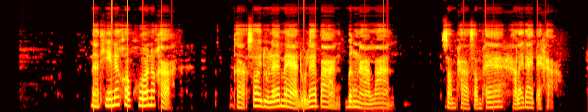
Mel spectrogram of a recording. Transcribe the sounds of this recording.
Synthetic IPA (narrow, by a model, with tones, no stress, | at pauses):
naː˧˩˨t̪ʰiː˧˥˨na˧˥˨jkʰɔː˧˩p̚kʰu˧˥ɐnaː˧˥˨kʰa̰˧˩ | ka˧˩sɔː˧˩jduː˧˨lɛː˧˥˩mɛː˧˩dṵː˧˨lɛː˧˥˨baː˧˩nbɤ˧˨ŋnaː˨˩laː˧˥˩n | sa˨˦mpʰaː˧˩sa˨˦mpʰɛː˧˥˨haː˨˦la˧˩˨da˧˩˨jpa˨jxʰa̰˧˩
